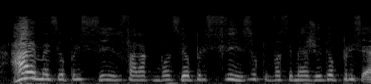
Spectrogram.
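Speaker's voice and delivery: high whiny pleading; needy plea. Acted. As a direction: beg like someone clingy and needy. Imitando alguém carente pedindo ajuda. (súplica aguda e manhosa)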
